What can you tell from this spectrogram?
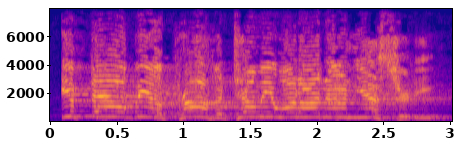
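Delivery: high, loud taunting dare; scoffing challenge. Retold or imitated. Scoffers in the crowd dare the prophet, loud and high. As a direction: toss the challenge at him like a jeer.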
